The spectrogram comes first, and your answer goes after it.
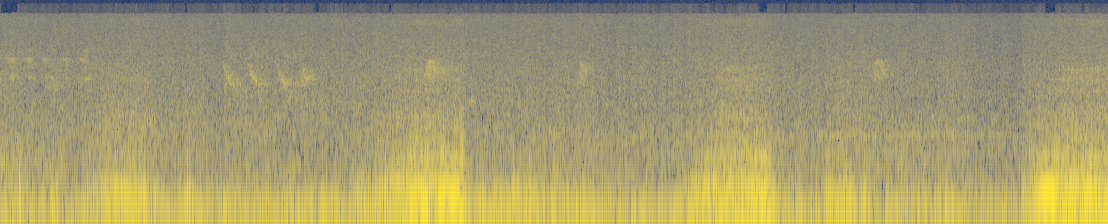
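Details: Sleeping big brown dog Marley at The Funny Farm, worn out, giving four slow, low, gravelly snores spaced roughly three seconds apart in a quiet room.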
